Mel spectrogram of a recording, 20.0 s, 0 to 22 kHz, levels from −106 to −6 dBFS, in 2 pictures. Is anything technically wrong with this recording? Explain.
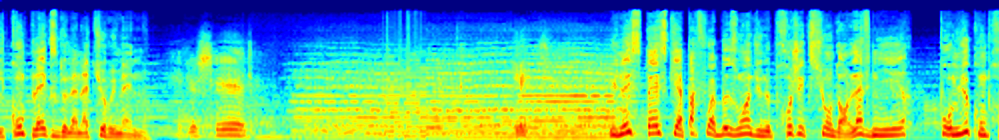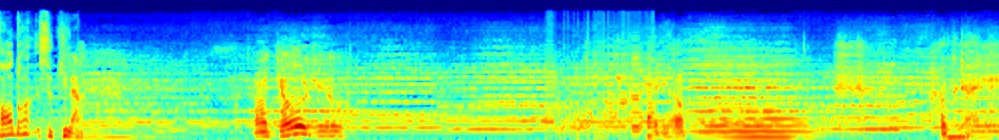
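Yes, the clip has two kinds of fault.

From 3.83 to 4.26 s and again from 15.45 to 16.54 s there is robotic sound from repeated short buffers. New audio arrives too slowly, and playback fills the gap by looping a very short slice of the most recent audio. Most of the real material in those spans is skipped. The loop imposes a steady 133 Hz buzz, which fits a slice of about 7.5 ms. The sound turns hard and metallic while still roughly tracking its original shape. The likely cause is a starved playback buffer.

Between 10.78 and 10.84 s a stream segment is skipped. One segment of the segmented stream likely failed to load, and the player carried on with the next one. A chunk of the programme is missing, so the sound jumps forward abruptly, with a small blip at the join.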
